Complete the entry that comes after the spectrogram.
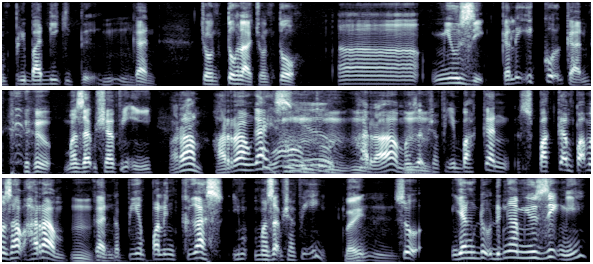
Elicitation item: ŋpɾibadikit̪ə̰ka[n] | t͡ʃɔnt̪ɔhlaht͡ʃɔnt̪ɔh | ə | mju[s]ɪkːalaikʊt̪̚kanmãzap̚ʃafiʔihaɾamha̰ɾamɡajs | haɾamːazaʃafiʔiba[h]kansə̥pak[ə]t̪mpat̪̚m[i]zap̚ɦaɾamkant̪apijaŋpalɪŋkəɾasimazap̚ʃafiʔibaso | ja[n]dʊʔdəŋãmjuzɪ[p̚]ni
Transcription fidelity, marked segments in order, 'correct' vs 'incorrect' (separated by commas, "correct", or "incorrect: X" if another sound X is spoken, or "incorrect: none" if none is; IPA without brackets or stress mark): correct, incorrect: z, correct, incorrect: a, incorrect: a, incorrect: ŋ, incorrect: k̚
